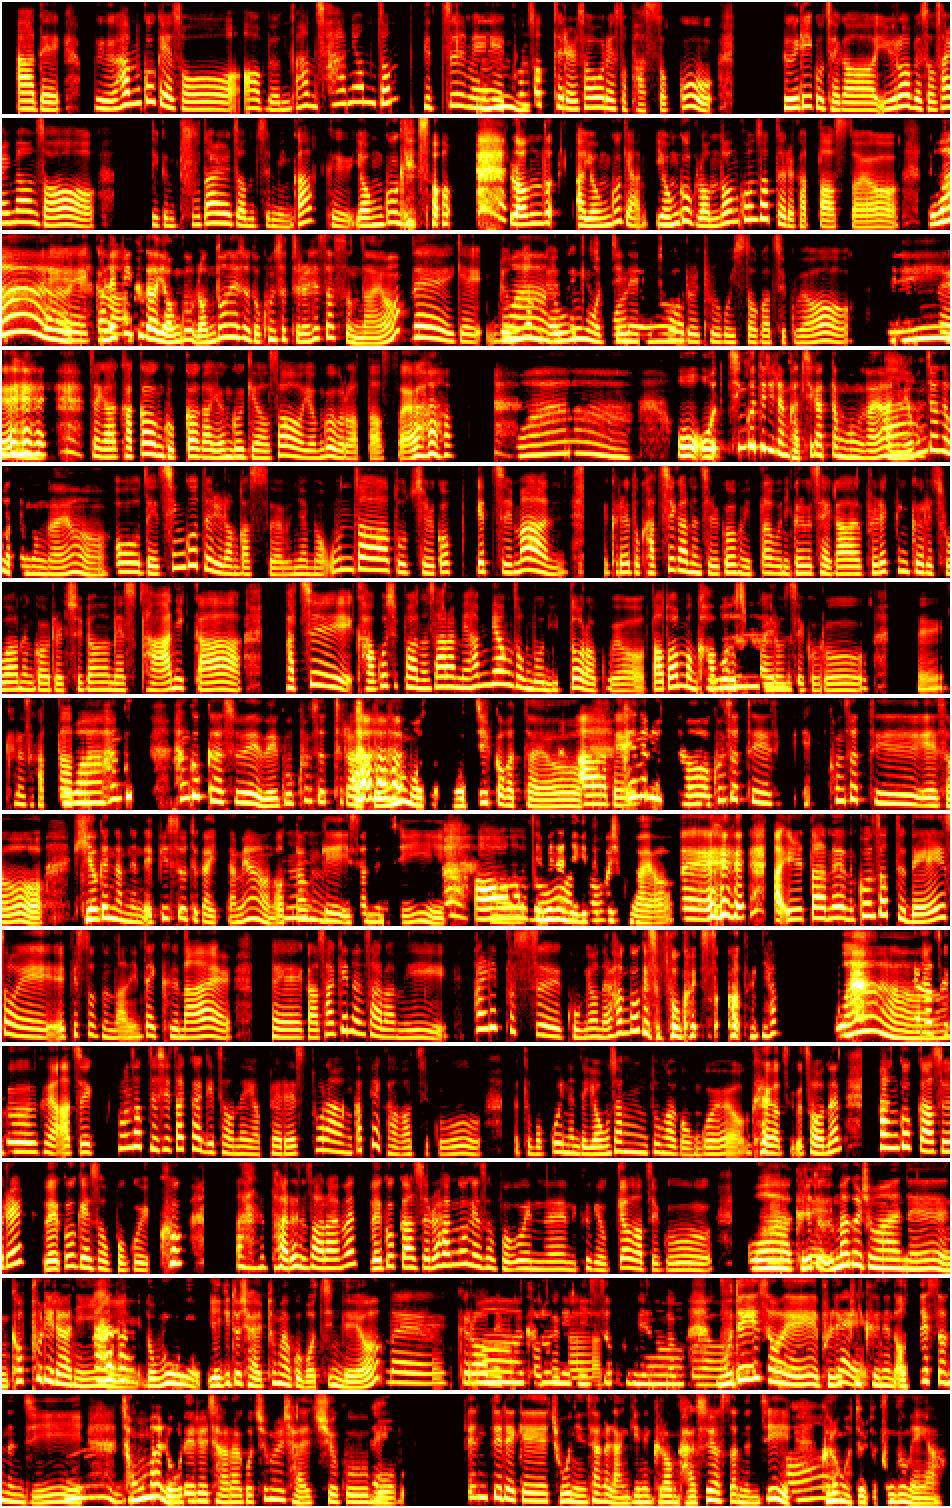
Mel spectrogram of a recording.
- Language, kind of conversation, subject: Korean, podcast, 좋아하는 가수나 밴드에 대해 이야기해 주실 수 있나요?
- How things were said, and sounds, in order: laughing while speaking: "영국에서"; other background noise; tapping; laughing while speaking: "네"; laugh; laughing while speaking: "왔어요"; laugh; laugh; laugh; laughing while speaking: "한국에서 보고 있었거든요"; laughing while speaking: "그래 가지고"; laugh; laugh; put-on voice: "팬"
